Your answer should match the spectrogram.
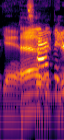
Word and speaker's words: Gansett: Want a Gansett. Did I say that right? – Have a Gansett. You were close.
